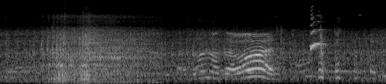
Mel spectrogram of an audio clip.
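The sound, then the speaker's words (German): A motorcycle taxi engine in the village of Ambo Miarina in the central highlands of Madagascar, carrying a Catholic nun to a workshop, rumbles, then revs up and down in quick rising-and-falling whines, with a brief sharp burst near the end; no one speaks. “Ein Motorradtaxi bringt die katholische Ordensschwester Modestine Rasolo Foarivola zu einem Workshop ihrer Organisation Wahatsch.”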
